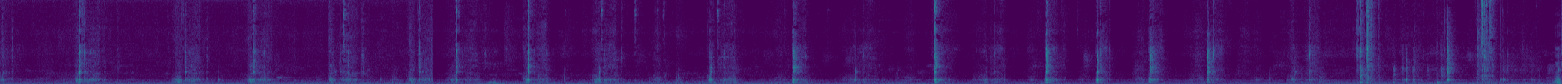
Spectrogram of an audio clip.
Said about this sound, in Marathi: हे जे गिलके आहे त्याचे गोल गोल काप करून घ्यायचे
